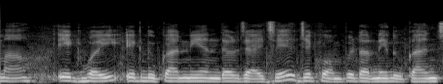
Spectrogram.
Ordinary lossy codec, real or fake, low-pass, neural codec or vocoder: none; fake; none; codec, 16 kHz, 4 kbps, X-Codec, WavLM features, trained on Multilingual LibriSpeech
